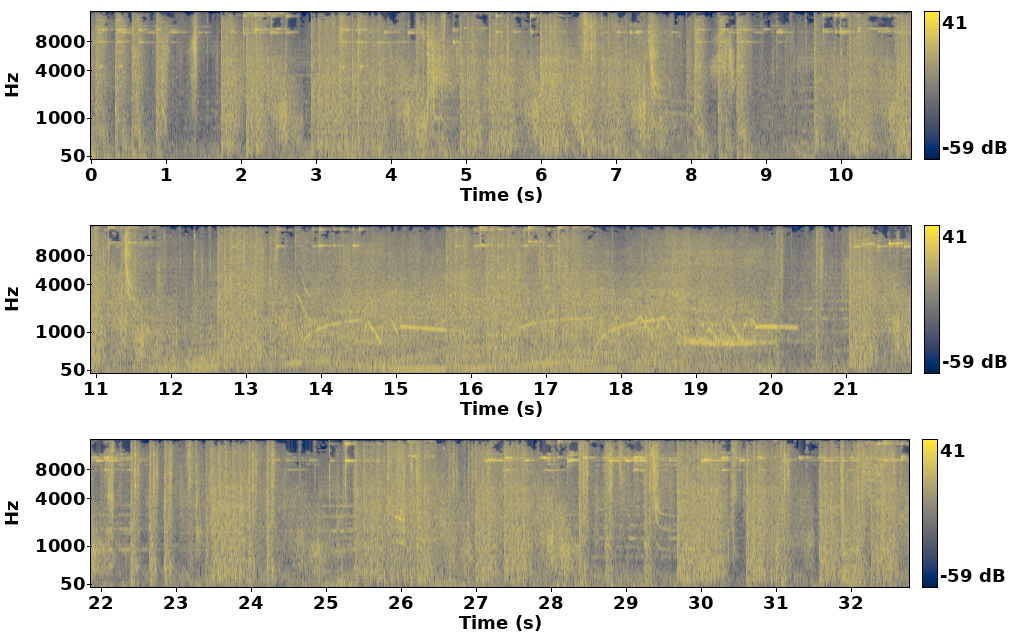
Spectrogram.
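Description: Film shootout sound: rapid automatic gunfire from a submachine gun and pistol shots going almost without a break, the shots crowded close together. In the middle stretch, short wavering tones glide up and down through the gunfire.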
